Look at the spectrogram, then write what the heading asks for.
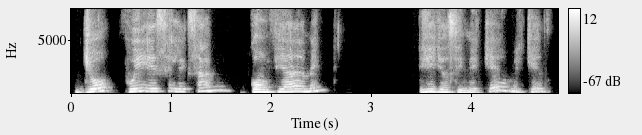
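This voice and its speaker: Brief Woman in her fifties, somewhat high and husky voice, moving testimony to her sisters in faith. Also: animated, measured pace, darkish tone. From Costa Rica. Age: 50s. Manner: emotional storytelling, addresses the audience as sisters. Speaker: speaker at a women's ministry. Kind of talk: religious testimony.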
